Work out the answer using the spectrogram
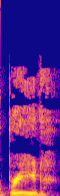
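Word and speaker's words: Brigid: at different times so Bridgette or breed if you want to do the fancy probably more accurate pronunciation boy am i glad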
